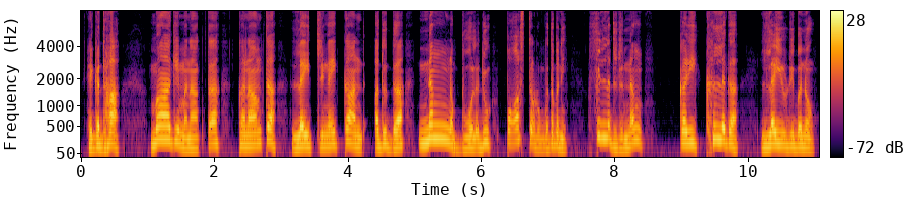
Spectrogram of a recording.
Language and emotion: Manipuri, angry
